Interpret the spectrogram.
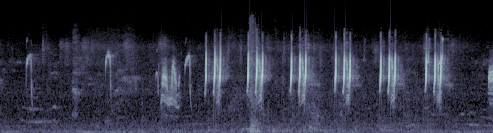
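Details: Female and male quail (batair) calling together: short, sharp, high notes, often doubled, repeated about once a second, with softer, higher chirps early on.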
